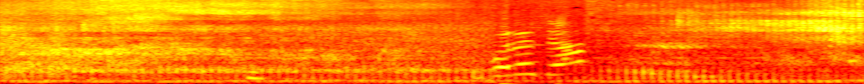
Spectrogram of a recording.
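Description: A motor vehicle's engine running steadily, a constant low hum with road noise over it.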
